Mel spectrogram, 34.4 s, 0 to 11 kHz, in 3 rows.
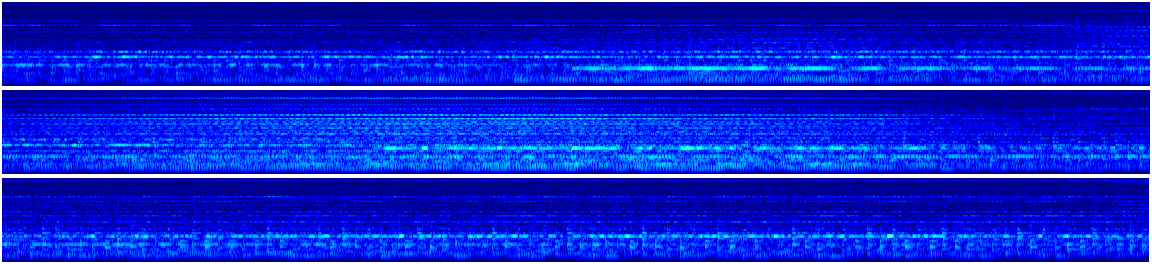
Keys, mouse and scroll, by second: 0.4 click, 1.3 ctrl+Delete, 2.2 click, 3.0 ctrl+Delete, 4.3 click, 5.1 ctrl+Delete, 6.1 click, 7.2 ctrl+Delete, 8.8 click, 9.7 ctrl+Delete, 13.1 click, 14.1 shift+click, 14.6-15.9 alt+drag, 16.2 alt+click, 18.5 alt+click, 20.6-22.1 alt+drag, 23.9-25.6 alt+drag, 25.6 ctrl+Delete, 26.7 alt+click, 27.2 right click, 27.9 click, 29.0 3, 30.6 scroll down 1, 31.0 alt+click, 32.5-33.9 alt+drag, 33.9 scroll down 1, 34.3 alt+middle click.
